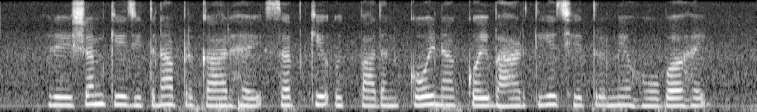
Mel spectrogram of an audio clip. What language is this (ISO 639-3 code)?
mag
